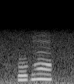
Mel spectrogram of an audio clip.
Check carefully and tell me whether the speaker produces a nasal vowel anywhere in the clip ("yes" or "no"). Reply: yes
